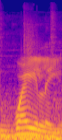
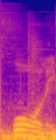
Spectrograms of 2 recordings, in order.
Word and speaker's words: Whaley: drive around takes us to whaley or sometimes pronounced wally by the locals this is a small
